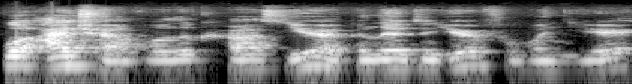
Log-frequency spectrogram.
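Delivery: flat, put-on deadpan tone. Retelling what Katie said in reply to Josh, imitating Katie's deadpan.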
